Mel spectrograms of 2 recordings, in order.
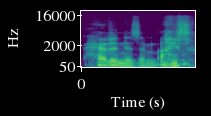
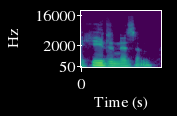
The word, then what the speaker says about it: hedonism: I think as regards to the question about hedonism, I was kicking myself because he pronounced it the American way, hedonism. The English pronunciation is hedonism.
